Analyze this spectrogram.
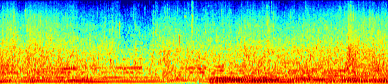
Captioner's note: wind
